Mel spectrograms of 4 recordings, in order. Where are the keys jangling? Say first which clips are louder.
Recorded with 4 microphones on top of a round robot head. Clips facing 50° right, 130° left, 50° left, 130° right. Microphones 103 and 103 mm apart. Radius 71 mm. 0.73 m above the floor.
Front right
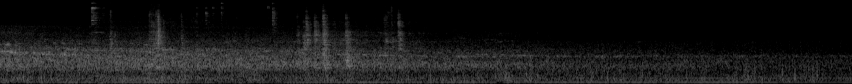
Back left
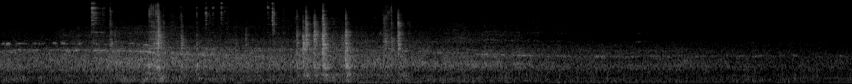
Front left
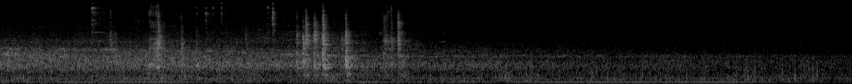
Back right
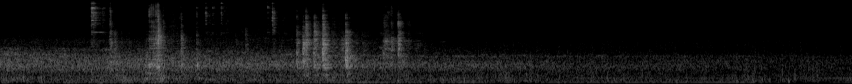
Back left 2 dB, front left 2 dB; 170° right, 0.8 m; by 4.1 s 115° left, 2 m.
